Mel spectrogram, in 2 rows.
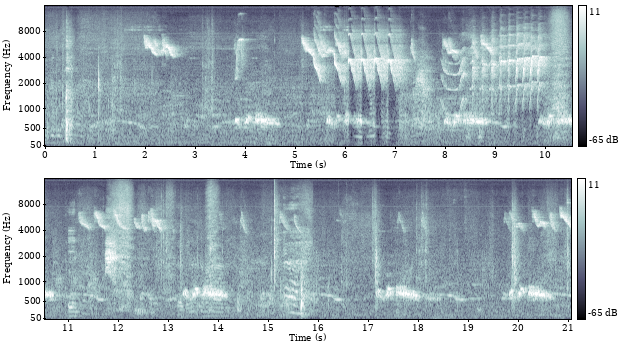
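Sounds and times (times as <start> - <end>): songbird singing and chirping: 1.0 - 21.0.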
